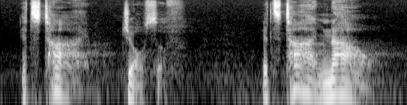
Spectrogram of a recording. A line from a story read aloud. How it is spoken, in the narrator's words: she had whispered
